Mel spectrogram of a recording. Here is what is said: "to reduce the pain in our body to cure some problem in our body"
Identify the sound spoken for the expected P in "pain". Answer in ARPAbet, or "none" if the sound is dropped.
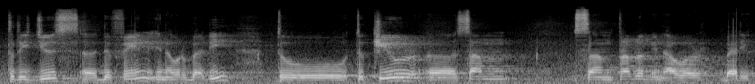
F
